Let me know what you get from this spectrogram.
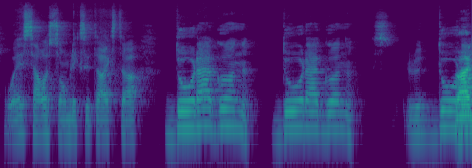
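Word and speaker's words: ドラゴン: Doragon, Doragon. Le Dora, Dragon ouais, c'est peut-être Ball!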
